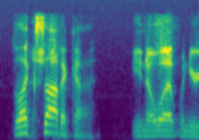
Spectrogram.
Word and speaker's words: Luxottica: is partnering with ray-ban they're comparing company anyway Locke Socata to bring augmented reality glasses to mark Sotka did I say it wrong luxottica you know what when you're here you're family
